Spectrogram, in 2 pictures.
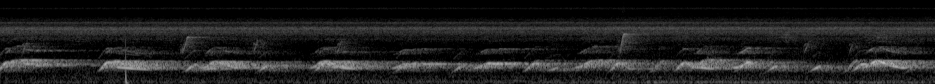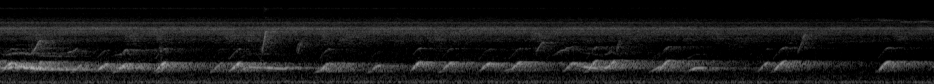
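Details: Wild gibbons give a steady run of clear, hooting notes, several voices overlapping in a rising, echoing chorus.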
